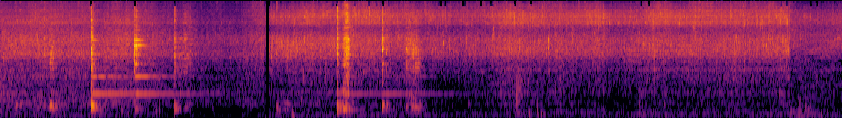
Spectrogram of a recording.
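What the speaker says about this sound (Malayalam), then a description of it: "ഉപ്പിട്ടൊന്ന് ഇളക്കി കൊടുക്കുക. ഉള്ളി നന്നായി വാടണം." Onions with salt fry in a pan for a Kerala-style chicken curry, a soft steady sizzle broken by several sharp scrapes and clinks of a spoon stirring.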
